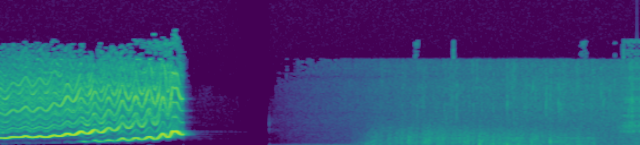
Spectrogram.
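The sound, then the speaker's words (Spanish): A warbling, rising electronic tone stops abruptly, and after a brief silence a thunderstorm swells in: steady rain with low, rumbling thunder growing louder and filling the background. “Ella nació una mañana de tormenta Mientras su madre gritaba con los dolores del parto, el mundo era un estrépito de truenos y viento”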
